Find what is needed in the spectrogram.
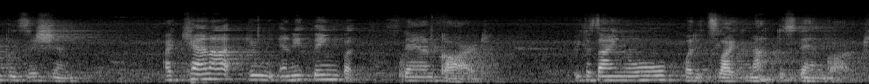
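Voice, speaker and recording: A woman at a medium pitch and very slow pace, with long, frequent pauses, audible room echo and noticeable background noise. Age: 70s. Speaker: community activist giving testimony. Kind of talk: public testimony. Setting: public meeting in a gym.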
